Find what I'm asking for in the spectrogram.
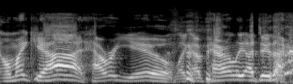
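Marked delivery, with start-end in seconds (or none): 0.0-1.7 put-on high bubbly Valley Girl accent; gushy Valley Girl greeting. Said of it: "an impression that you said was a Valley Girl impression".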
